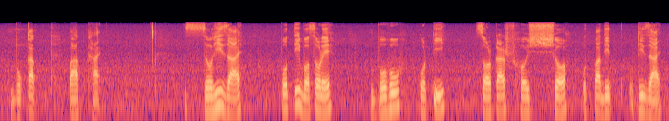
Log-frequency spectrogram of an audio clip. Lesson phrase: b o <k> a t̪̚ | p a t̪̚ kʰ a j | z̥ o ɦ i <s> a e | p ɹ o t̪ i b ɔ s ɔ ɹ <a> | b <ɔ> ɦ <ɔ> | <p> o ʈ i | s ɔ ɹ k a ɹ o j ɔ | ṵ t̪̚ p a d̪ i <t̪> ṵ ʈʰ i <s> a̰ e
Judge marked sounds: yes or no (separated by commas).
yes, no, no, no, no, no, yes, no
